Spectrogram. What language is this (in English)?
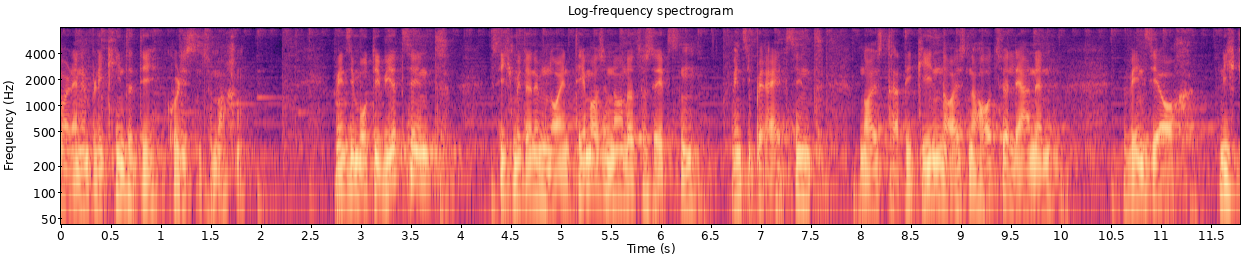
German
